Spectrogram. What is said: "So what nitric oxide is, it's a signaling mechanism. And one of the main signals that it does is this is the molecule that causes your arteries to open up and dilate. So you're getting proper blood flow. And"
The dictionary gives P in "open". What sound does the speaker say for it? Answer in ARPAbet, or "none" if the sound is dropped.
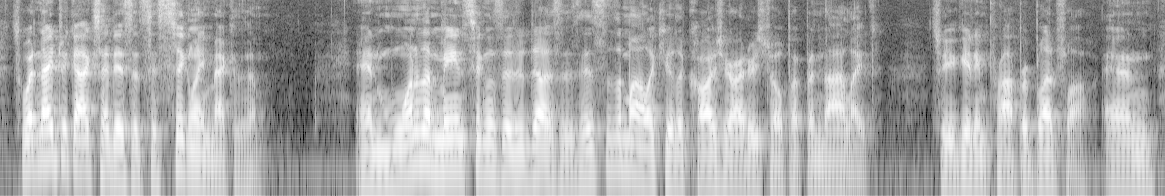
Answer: none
